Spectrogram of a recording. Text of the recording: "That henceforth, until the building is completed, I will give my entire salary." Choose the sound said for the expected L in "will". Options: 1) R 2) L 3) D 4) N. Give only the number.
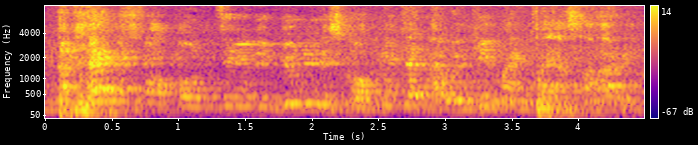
2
